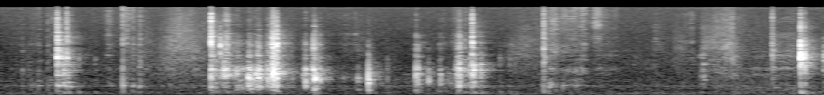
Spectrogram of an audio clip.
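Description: White plastic enclosure being handled and its parts pressed together: a series of plastic clicks and scraping rubs, busiest and loudest about two seconds in, with a last sharp click at the end as the closed box is set down on the cutting mat.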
